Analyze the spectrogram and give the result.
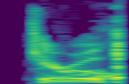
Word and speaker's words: Carroll: Carroll? – That's not the... Yeah. – I say Caro for some reason. – Rhymes with marrow.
